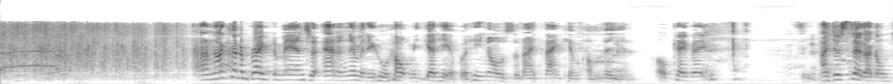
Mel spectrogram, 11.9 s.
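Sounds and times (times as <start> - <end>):
audience applause: 0.0 - 2.6
speech: 2.7 - 10.0, 10.7 - 11.8.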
